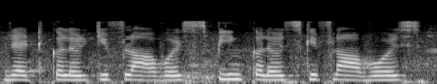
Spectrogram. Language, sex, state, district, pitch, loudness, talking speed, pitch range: Hindi, female, Punjab, Fazilka, 210 Hz, -12 LUFS, 125 wpm, 205-225 Hz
